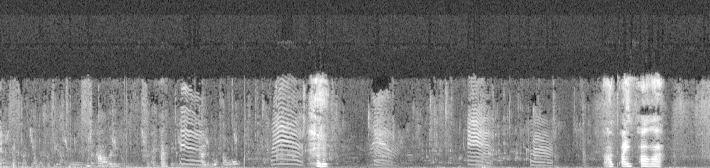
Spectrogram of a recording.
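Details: Kitten meowing to greet people while scratching: a run of clear, drawn-out meows that rise and fall, a few loud ones near the end, with a person talking in Thai in between.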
